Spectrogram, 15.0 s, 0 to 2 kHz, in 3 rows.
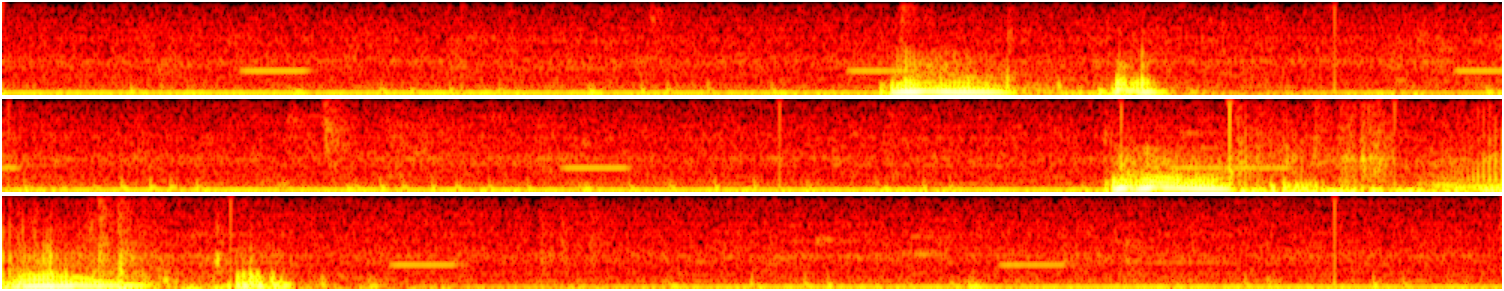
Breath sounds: Inhalation: 2.85-3.60 s, 8.64-9.93 s
Exhalation: 3.60-4.15 s, 9.96-11.24 s

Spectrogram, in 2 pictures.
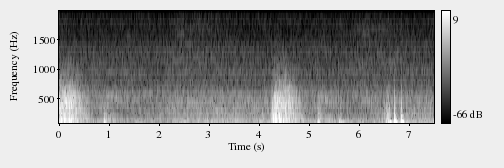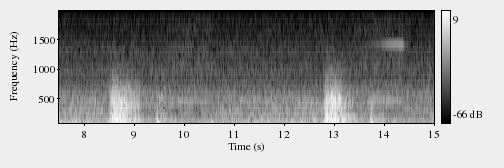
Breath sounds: Inhalation: 0.00-0.81 s, 4.31-5.13 s, 8.53-9.36 s, 12.82-13.64 s

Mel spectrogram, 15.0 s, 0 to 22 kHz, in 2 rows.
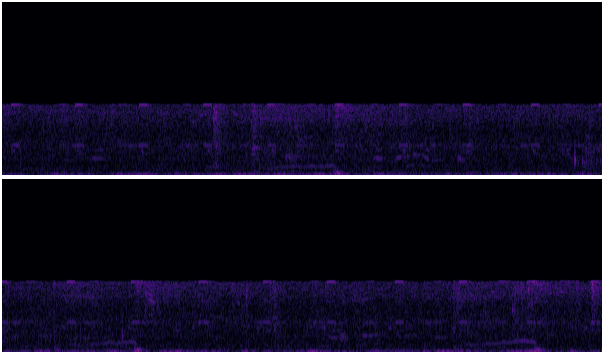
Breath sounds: Inhalation: 13.13-14.23 s
Exhalation: 14.29-15.00 s
Crackles: 13.13-14.23 s

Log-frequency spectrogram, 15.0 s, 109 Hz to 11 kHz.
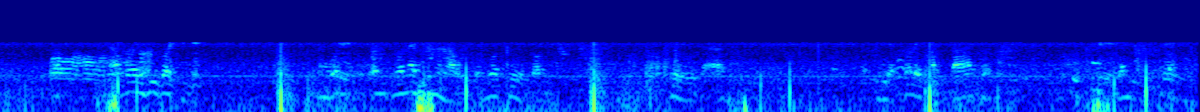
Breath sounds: Inhalation: 1.15-1.57 s, 5.15-5.57 s, 13.58-14.01 s
Crackles: 5.15-5.57 s, 13.58-14.01 s

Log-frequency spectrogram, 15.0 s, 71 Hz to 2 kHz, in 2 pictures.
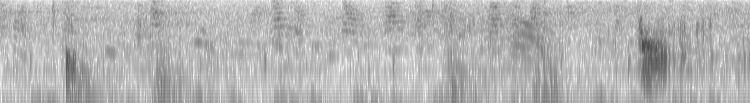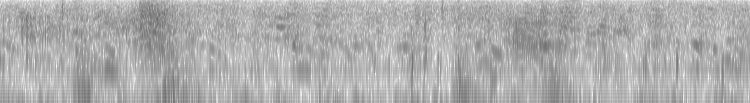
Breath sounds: Inhalation: 0.52-1.25 s, 4.26-4.93 s, 8.15-8.82 s
Exhalation: 1.25-2.44 s, 4.95-5.97 s, 8.80-9.79 s
Crackles: 12.26-13.27 s

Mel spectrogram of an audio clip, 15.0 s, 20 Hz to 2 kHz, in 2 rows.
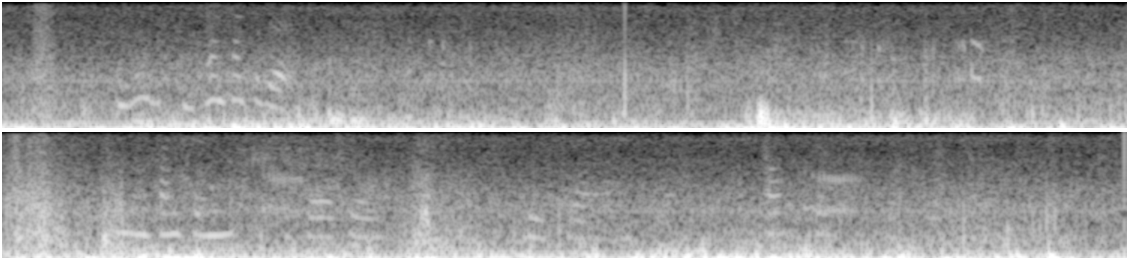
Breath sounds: Inhalation: 4.88-6.58 s, 7.26-8.11 s, 10.11-11.06 s
Stridor: 2.70-3.07 s, 5.41-6.02 s, 6.24-6.66 s, 12.89-13.37 s
Crackles: 7.26-8.11 s, 10.11-11.06 s

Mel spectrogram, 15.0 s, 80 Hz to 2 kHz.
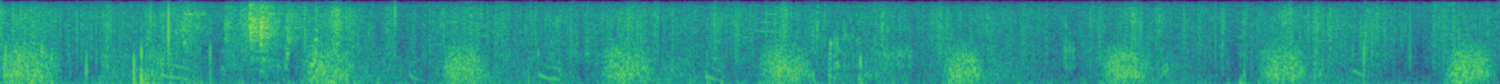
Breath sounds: Inhalation: 0.00-0.61 s, 3.04-3.70 s, 4.36-5.03 s, 6.00-6.66 s, 7.57-8.24 s, 9.35-10.02 s, 11.02-11.69 s, 12.54-13.21 s, 14.48-15.00 s
Exhalation: 1.23-2.09 s
Wheeze: 1.40-1.96 s, 3.98-4.29 s, 5.29-5.63 s, 6.96-7.32 s
Crackles: 0.00-0.61 s, 3.04-3.70 s, 4.36-5.03 s, 6.00-6.66 s, 7.57-8.24 s, 9.35-10.02 s, 11.02-11.69 s, 12.54-13.21 s, 14.48-15.00 s

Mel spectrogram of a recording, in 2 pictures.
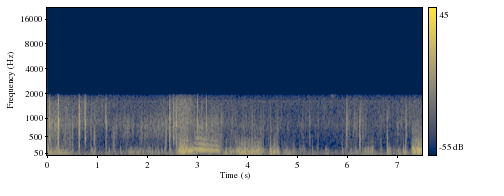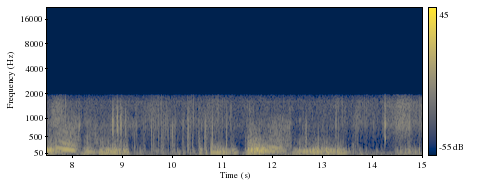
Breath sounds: Inhalation: 2.52-3.51 s, 7.27-8.22 s, 11.50-12.45 s
Exhalation: 8.25-9.37 s, 12.48-13.85 s
Rhonchi: 2.52-3.51 s, 7.27-8.22 s, 11.50-12.45 s
Crackles: 3.61-4.90 s, 8.25-9.37 s, 12.48-13.85 s

